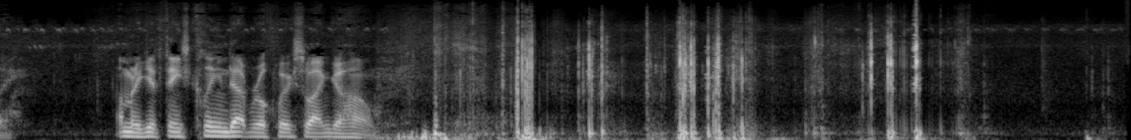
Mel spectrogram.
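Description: A middle-aged man talks calmly, close by and outdoors.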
